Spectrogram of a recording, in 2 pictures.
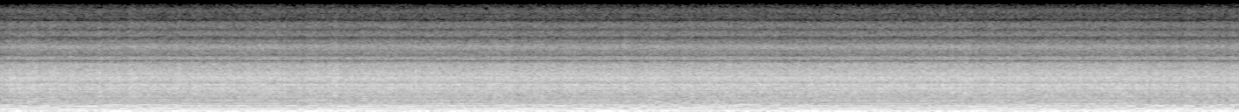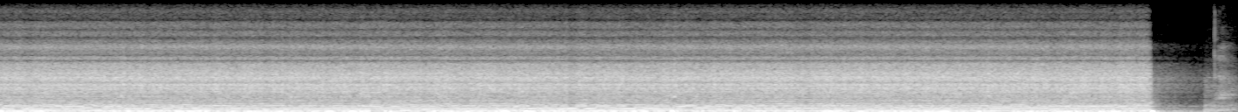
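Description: Distorted Fender electric guitar tremolo-picking power chords on the low strings, tuned slightly above concert pitch, playing a black metal riff that changes chord every second or so.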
